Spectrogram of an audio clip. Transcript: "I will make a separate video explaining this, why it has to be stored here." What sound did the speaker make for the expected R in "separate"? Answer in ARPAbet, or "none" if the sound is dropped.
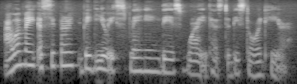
none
